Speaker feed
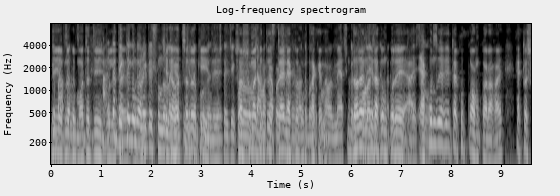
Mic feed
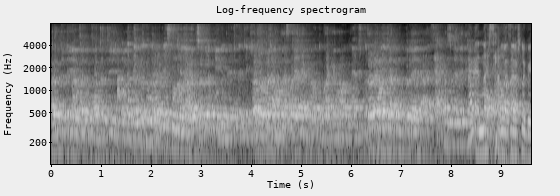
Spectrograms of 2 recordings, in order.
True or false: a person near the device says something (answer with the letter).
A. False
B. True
B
